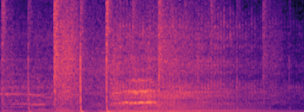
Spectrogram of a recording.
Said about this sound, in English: And of course, South Beach. That iconic shoreline of newly built skyscrapers reaching into the sky, with drop-top convertibles revving up and down Ocean Drive.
